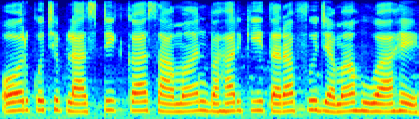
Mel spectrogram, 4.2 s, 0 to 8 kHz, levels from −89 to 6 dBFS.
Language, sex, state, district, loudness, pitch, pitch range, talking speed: Hindi, female, Madhya Pradesh, Bhopal, -14 LUFS, 210 Hz, 200-230 Hz, 155 wpm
